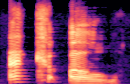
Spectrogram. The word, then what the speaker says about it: echo: the word echo echo the CH isn't Chuck it's AK echo echo good and what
